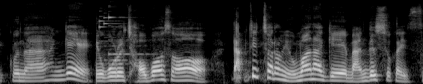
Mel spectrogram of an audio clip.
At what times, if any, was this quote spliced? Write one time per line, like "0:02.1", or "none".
0:00.9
